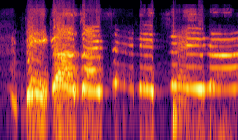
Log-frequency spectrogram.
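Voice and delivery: high-pitched cartoon shriek; exasperated shout. Answering why it is Aider, high exasperated shout.

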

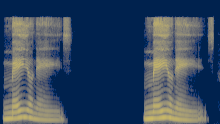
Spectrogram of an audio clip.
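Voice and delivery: mayonnaise stressed on the first syllable; mayonnaise said meone. Shown as a demonstration. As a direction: lean on the start of mayonnaise. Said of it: "강세가 반드시 있어야".

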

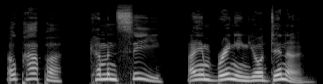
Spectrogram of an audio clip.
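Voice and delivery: put-on high-pitched little boy's cry; child calling out. A narrator's reading. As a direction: call to father from afar, rising in volume. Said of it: "he began to cry".

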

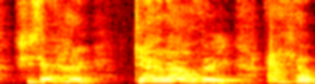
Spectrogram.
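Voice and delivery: high, sassy hostess voice pitching a product; sassy infomercial host JJ. Acted. Host to viewers, sassy high-pitched pitch. Plays drag character JJ hosting infomercial.

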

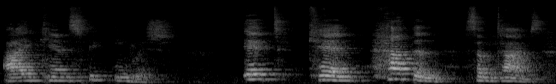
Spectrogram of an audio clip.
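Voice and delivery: slow, careful teacher read; slow model for repeating. Shown as a demonstration. Teacher modelling phrases slowly for repetition. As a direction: lay each word out slowly. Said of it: "Você tem que repetir".

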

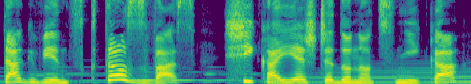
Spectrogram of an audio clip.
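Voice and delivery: ordinary delivery, nothing marked

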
